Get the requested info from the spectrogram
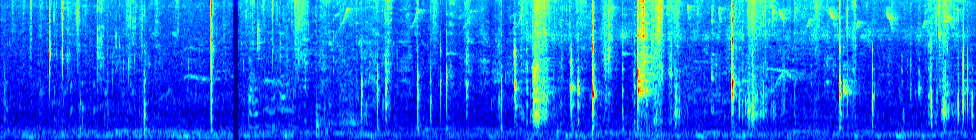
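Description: Several knives chopping red chillies on round wooden chopping boards: irregular sharp knocks, sparse at first and coming thicker and louder from about halfway through.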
